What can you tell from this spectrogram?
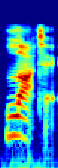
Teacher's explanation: Often mispronounced. Stress the first syllable. L a h. Get that clear a sound.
